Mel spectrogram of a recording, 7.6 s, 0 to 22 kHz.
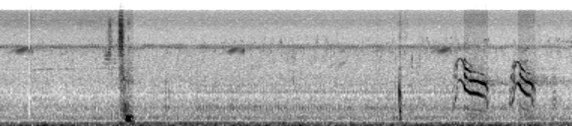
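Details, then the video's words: Wild black-backed jackal in a South African game reserve giving its rare danger alarm after a leopard passed, morning, 26 March 2021: two quick downward-sliding yelps near the end, after a sharp knock early on, over constant insect drone. "that's a black-backed jackal and they very rarely do that call unless they've spotted something that was dangerous"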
